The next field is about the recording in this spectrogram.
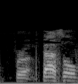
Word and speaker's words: Faisal: We're going to have a report from Pastor Faisal. Faisal rhymes with castle from Pakistan.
